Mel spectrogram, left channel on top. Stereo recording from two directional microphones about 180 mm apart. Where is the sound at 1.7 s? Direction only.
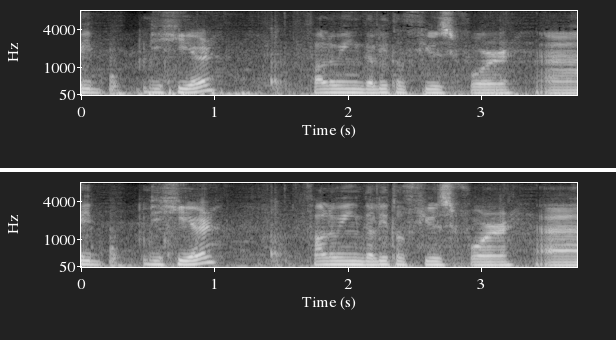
65° right (ahead or behind).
